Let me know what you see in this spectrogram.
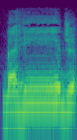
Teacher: انظروا إلى الجيم كيف تقلقلت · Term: قلقلة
